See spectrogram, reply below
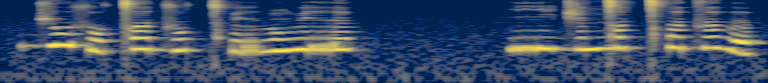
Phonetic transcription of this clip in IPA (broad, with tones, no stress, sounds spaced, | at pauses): d͡ʒ o˦ s o˨ ǀ ʌ˧ d͡z o˨˦ ǀʰ ʏ˨ r ð õ˧ β ʏ˦ r ə˦ | r i˧ d͡ʒ ʌ˧ ŋ͡ǀ ʌ˦ ǀʰ ʌ˧ d͡z ʌ˦ ð ə˨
